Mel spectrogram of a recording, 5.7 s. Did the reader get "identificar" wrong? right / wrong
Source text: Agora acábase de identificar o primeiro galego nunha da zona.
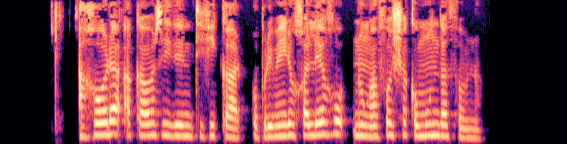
right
